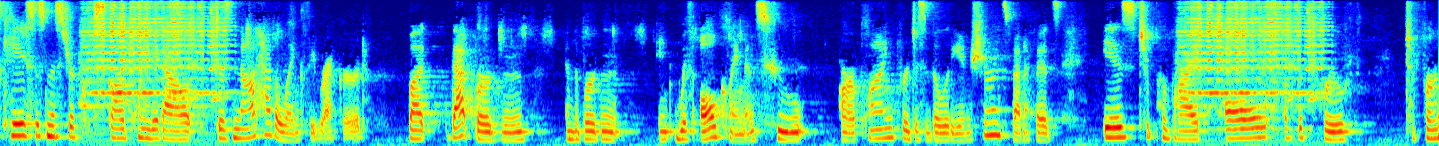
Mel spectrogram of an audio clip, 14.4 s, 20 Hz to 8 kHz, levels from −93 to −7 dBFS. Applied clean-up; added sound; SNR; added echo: none; Screech; 1 dB; none.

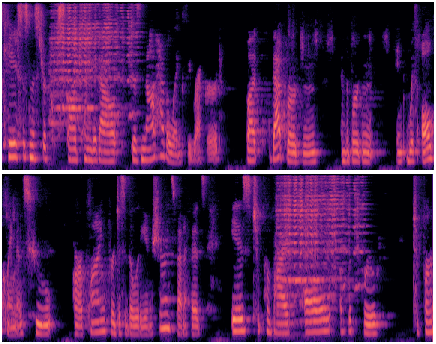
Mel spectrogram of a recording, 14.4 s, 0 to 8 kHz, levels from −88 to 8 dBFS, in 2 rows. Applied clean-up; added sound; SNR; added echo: classical method log-MMSE.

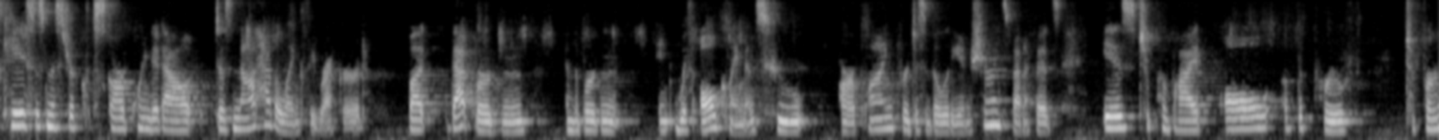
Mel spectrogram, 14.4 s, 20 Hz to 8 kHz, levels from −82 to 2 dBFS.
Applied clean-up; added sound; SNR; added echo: none; none; none; none.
